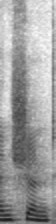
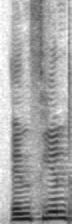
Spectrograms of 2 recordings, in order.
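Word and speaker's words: ancient: इस तरीके से फिर यह है एंशिएंट। क्या है? एंशिएंट। इसको एंशिएंट पढ़ें या फिर एंशिएंट। इस तरीके से इनके उच्चारण मैंने दे रखे हैं तो आपको कंफ्यूजन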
